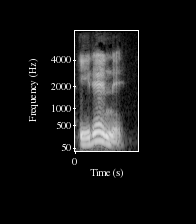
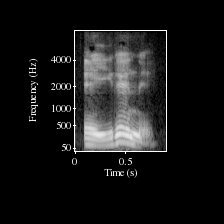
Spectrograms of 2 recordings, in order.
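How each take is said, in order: First: The word begins with a plain 'ee' vowel. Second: The word begins with an 'ay' diphthong. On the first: This is the modern Greek reading. "Si fuera la pronunciación moderna, ... se leería Irene" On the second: This is the old Greek reading. "se dice eirene"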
